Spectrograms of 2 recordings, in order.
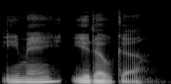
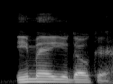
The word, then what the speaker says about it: Ime Udoka: I believe it's Ime Udoka. – Ime Udoka.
